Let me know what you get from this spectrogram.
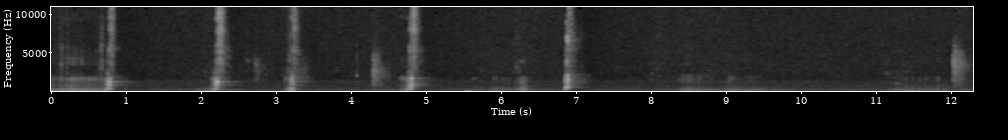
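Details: Herky, a pudgy female Cavalier King Charles Spaniel puppy on her first day home in 2014, gives a series of short, sharp yaps roughly every second, then falls quieter with faint low sounds.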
